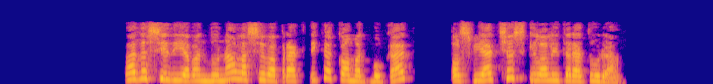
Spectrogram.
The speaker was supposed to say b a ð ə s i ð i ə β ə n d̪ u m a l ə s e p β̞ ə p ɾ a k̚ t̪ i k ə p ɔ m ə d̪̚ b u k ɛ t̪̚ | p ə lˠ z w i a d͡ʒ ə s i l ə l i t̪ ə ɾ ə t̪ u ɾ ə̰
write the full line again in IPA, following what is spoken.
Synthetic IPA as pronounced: b a ð ə s i ð i ə β ə n d̪ u n a l ə s e β̞ ə p ɾ a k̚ t̪ i k ə k ɔ m ə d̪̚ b u k a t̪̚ | p ə lˠ z β i a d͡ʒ ə z i l ə l i t̪ ə ɾ ə t̪ u ɾ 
